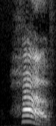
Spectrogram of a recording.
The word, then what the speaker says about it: have: Have a nice day have читається проти правил хоча Здавалося б відкритий склад ми маємо широке е Have a nice day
